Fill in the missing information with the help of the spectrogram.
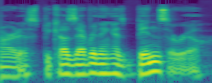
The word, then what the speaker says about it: SRIL: It's pronounced surreal, but it's just S R I L.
